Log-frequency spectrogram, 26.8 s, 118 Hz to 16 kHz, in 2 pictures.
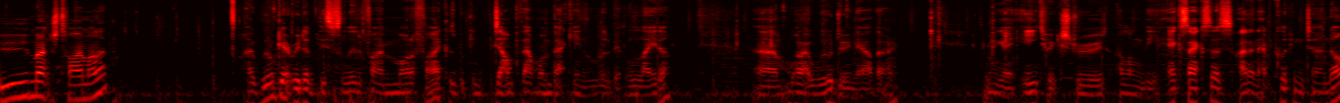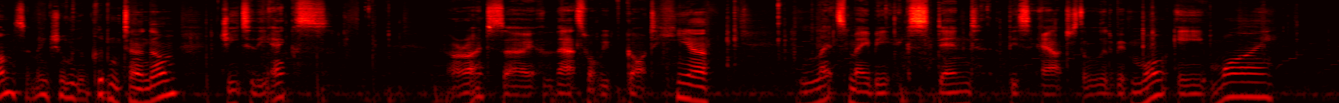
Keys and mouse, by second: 6.4 Tab, 7.1 2, 7.5 x, 8.3-13.8 alt+middle drag, 9.1 KP_7, 9.6 e, 13.8 click, 13.9-23.0 middle drag, 15.1 g, 16.6 z, 17.7 Tab, 18.8 Tab, 20.5 KP_7, 21.7 z, 22.8 2, 23.0 click, 23.1 alt+middle click, 23.4 alt+click, 24.0-26.7 middle drag, 24.6 e.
